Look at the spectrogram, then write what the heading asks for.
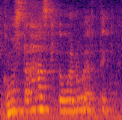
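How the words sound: The greeting sounds sincere and warm.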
